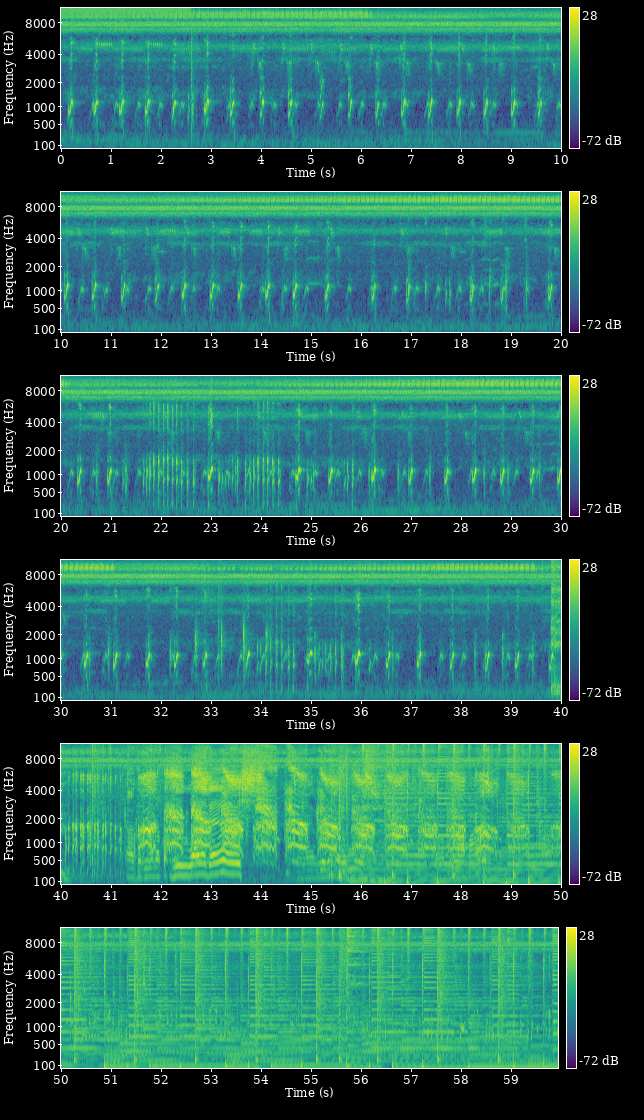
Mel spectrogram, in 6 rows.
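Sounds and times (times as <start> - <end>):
waterhen calling: 40.2 - 59.9
steady high hiss: 40.7 - 59.9.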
